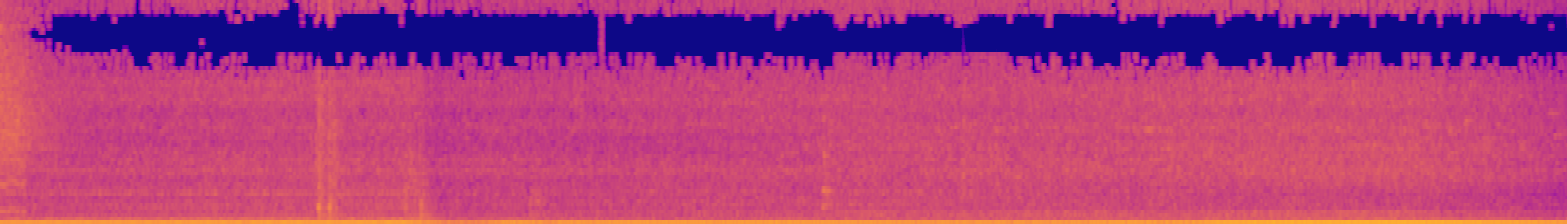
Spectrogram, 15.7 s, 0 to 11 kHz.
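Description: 1976 Corvette Stingray's 350 small-block V8 idling with a steady low rumble. Its note shifts about four seconds in, and it gets louder near the end.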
